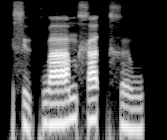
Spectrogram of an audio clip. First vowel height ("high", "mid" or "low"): high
